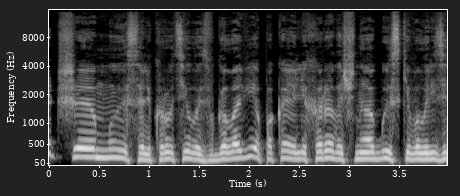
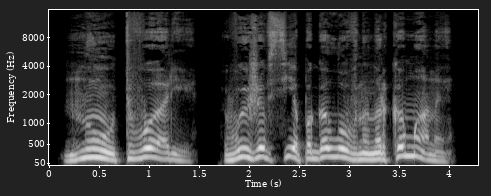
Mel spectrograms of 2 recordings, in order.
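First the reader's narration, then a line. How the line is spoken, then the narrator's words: Growling. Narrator (Russian): рычал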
